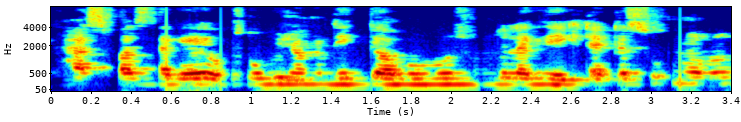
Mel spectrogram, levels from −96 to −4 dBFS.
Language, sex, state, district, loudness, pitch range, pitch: Bengali, female, West Bengal, Kolkata, -16 LUFS, 165-265 Hz, 170 Hz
